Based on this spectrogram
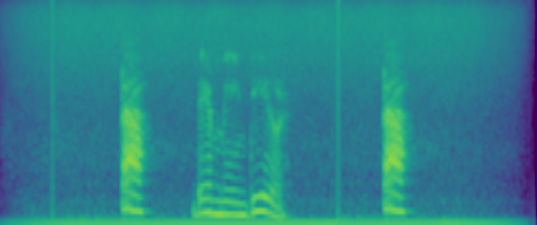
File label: deer, quapaw words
